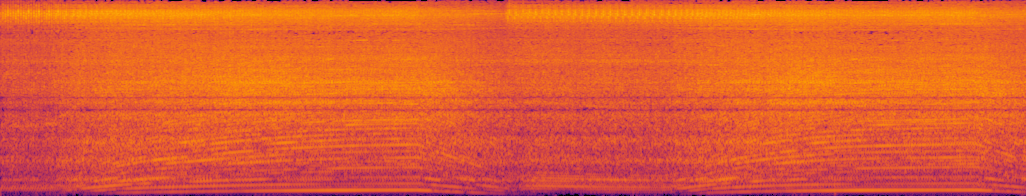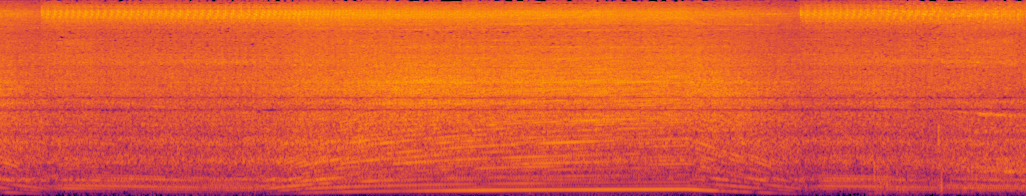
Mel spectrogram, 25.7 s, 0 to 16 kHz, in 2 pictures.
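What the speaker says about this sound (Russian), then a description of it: "Работа двигателя на высоких оборотах." Heard up close, a 2010 Hyundai i20 with a 1.4 G4FA engine revs repeatedly to high RPM, four rising and falling sweeps several seconds apart, each dropping back briefly toward idle.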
